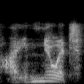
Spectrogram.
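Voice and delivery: sudden exclaimed outcry in a character voice. Narrating a character's reaction to a player's suggestion: character yelling. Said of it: "he is going to yell out".

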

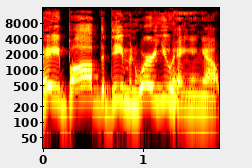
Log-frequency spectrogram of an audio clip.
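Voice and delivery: put-on facetious, joking tone. Acting out demons calling each other on the phone: put-on facetious tone. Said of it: "I'm being very facetious here".

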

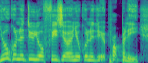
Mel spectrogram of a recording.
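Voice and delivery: loud, forceful shouting. Retelling what a woman shouted at him, imitating someone shouting. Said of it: "She's shouting".

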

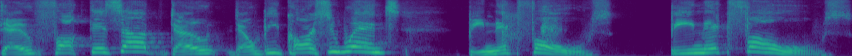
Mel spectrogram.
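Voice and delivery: put-on very slow, drawn-out, high Philadelphia accent. Voicing the warning voice inside one's head: Philly voice. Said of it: "that Philly voice".

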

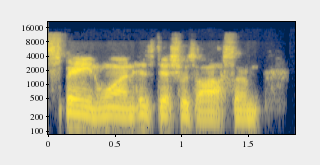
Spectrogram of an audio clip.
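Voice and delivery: usual speaking voice

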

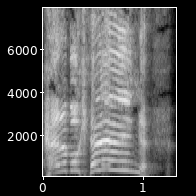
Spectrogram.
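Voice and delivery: shrill, high, loud, dramatic shout. Retelling a movie scene where a character yells into the camera: imitating Parker Posey yelling. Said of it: "she yells into the camera".

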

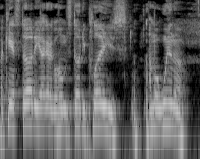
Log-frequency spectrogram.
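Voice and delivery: put-on New Jersey accent. Imitating a football star student, in a New Jersey accent. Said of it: "he got a New Jersey Guinea accent".

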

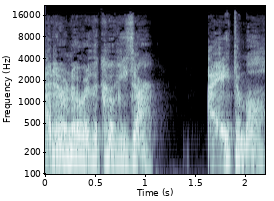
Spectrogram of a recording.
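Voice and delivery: very loud, booming puppet monster voice. Doing a voice for the other speaker to guess: Cookie Monster voice. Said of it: "that one was definitely Cookie Monster".

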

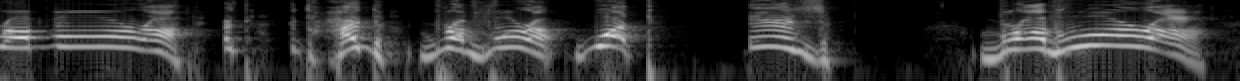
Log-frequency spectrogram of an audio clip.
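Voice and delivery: very high, slow, drawn-out, deliberate exclaiming voice. Praising the nineties comics era: Todd McFarlane voice. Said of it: "in my best Todd McFarl-, McFarlane voice".

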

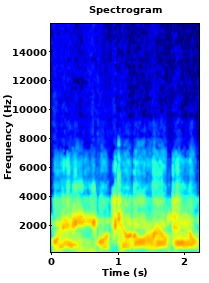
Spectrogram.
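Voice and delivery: put-on Western Pennsylvania accent, high and slow. Quoting a woman from an interview, the speaker uses a Western PA accent. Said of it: "That's like my Western PA accent".

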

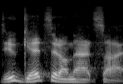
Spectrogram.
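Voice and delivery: ordinary delivery

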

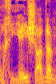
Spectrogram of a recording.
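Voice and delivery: normal talking voice

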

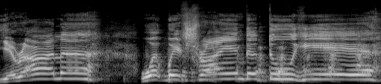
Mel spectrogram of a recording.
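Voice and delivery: put-on over-the-top, thick Boston accent, very high-pitched. Quoting a presenter addressing the judge in court: thick Boston accent. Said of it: "he had a really thick Boston accent".

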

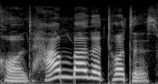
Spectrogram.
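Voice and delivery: ordinary delivery

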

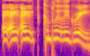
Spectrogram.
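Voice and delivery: stammering on first word. Reacting to a surprising remark from Barb: stuttering over words. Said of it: "I'm stuttering over my words".

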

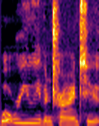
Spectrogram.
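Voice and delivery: plain reading voice

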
